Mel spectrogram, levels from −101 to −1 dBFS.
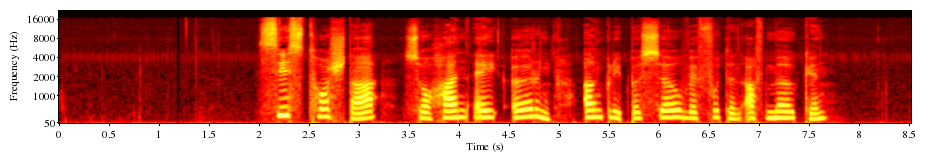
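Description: At 1.17 s, 4.2 s, 5.21 s and 6.23 s the speech drops into short holes of digital silence with hard edges, lasting about 17, 14, 11 and 7 ms. This is a gap between stream segments: the time stamps of adjacent 1-second segments fail to meet, so playback inserts silence at the joins, adding time without losing audio. The last three holes fall almost exactly one second apart, matching the segment length.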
